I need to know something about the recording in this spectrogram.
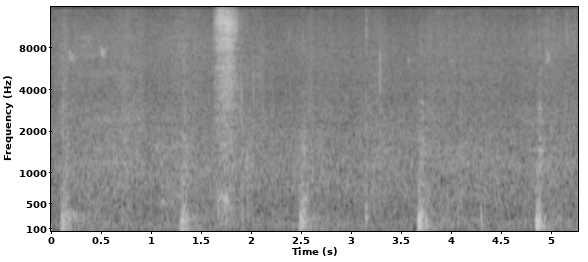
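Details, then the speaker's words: Hydraulic ram water pump, outdoors: soft regular clunks about every 1.2 seconds from the intake valve opening as it pumps water onward; normal operation. "so this thing here is the intake that clunking you can hear there a noise of the uh the valve opening as it pumps through to the next bit"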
